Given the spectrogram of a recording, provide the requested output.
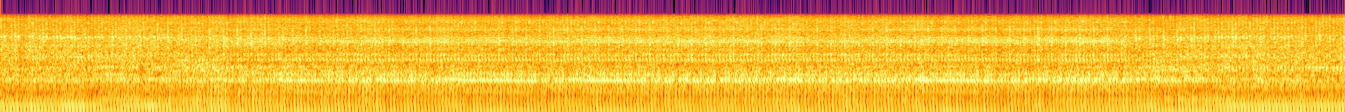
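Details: VW Sharan started after engine repair: even, steady idle for ten seconds with a consistent low thrum, no misses or heavy knocking; normal idle.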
